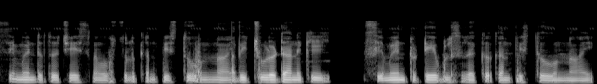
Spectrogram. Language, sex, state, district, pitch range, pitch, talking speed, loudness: Telugu, male, Telangana, Mahabubabad, 100-110 Hz, 105 Hz, 130 wpm, -19 LUFS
